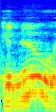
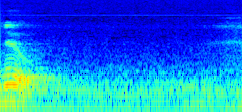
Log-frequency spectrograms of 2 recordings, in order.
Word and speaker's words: GNU: the reason is because according to the dictionary the g is silent and it's pronounced new so anytime you were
